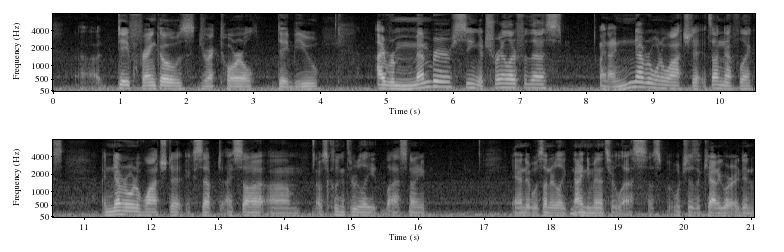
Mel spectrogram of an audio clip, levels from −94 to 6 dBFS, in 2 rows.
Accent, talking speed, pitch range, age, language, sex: American, 155 wpm, 105-120 Hz, 30-49, English, male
